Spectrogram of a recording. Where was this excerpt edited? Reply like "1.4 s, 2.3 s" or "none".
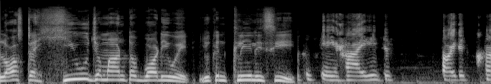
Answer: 3.1 s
